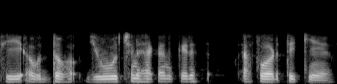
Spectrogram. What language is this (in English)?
Kashmiri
